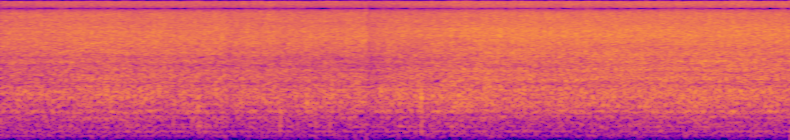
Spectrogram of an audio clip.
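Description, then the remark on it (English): Loud, steady sizzling as chicken is added to spices frying in hot oil while cooking nihari, a dense crackling hiss that holds constant throughout, with no one talking. “So we've got our spices frying here. I'm gonna go ahead and add our chicken.”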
